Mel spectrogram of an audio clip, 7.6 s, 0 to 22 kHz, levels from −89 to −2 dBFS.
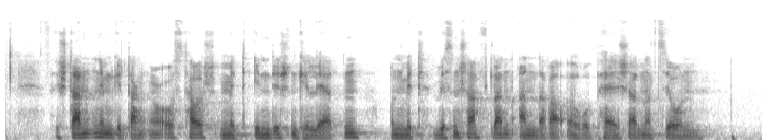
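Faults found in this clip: Clock drift between sender and receiver: slight, uneven hiccups across the whole clip. Sender clock runs around 4% fast; receiver jitter buffer keeps overfilling, so playout must shed audio to stay in step. Opus call path, highs stopping near 12 kHz.

Repeated timing corrections: 0.01–7.57 s, small cuts throughout, all in one direction at irregular spacing, net pace 104%. Jitter buffer dropping short pieces to track the faster sender. Heard as unsteady tempo and faint stumbles in the speech.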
